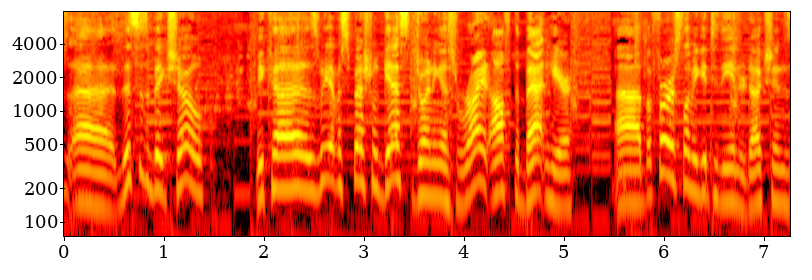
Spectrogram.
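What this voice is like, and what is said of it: Excited, shivery, slightly higher-pitched voice. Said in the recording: “I am very excited right now. You can probably tell in my voice ... Sound shivery? ... Little shivery. Bit higher pitch.”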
